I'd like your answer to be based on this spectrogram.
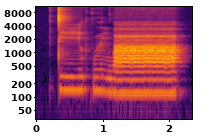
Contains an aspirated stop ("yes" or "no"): no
